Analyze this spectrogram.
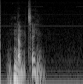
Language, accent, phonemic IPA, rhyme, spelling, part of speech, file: English, UK, /ˈnʌmpti/, -ʌmpti, numpty, noun, En-uk-Numpty.ogg
- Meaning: An idiot, dolt or fool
